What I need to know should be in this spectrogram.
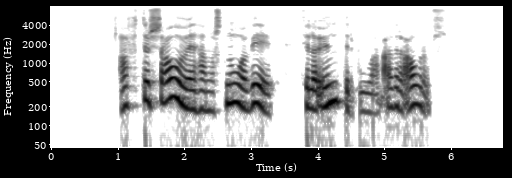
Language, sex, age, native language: Icelandic, female, 40-49, Icelandic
